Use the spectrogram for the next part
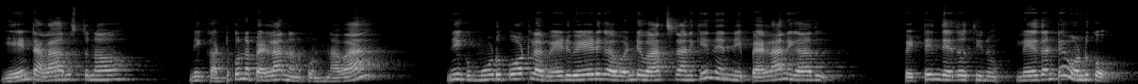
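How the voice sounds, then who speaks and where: A woman voicing a sharp-tongued, defiant young woman who answers with cutting scolds. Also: mid-range voice, lively intonation, normal speed, long pauses, lightly acted. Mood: angry. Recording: roomy echo.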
